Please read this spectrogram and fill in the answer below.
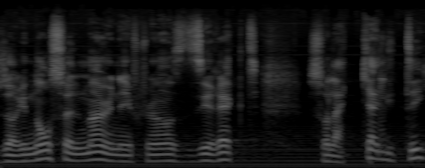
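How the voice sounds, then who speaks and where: A man speaks at a moderate pace with a medium pitch. He has an unremarkable speaking voice. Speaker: professor. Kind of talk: ceremonial speech. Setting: graduation ceremony hall.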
